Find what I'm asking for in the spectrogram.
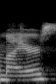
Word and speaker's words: Myers: Under Michael and Sierra Myers, so everybody's more than welcome to contact us that way.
